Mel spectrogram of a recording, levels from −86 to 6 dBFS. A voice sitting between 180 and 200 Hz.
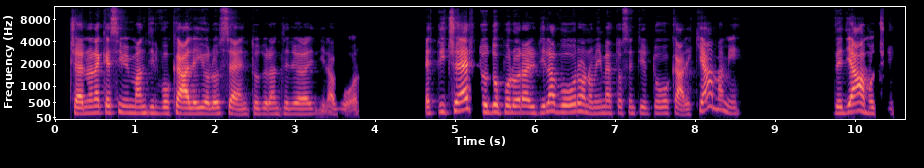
Yes: medium, 185 Hz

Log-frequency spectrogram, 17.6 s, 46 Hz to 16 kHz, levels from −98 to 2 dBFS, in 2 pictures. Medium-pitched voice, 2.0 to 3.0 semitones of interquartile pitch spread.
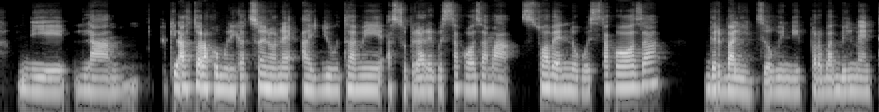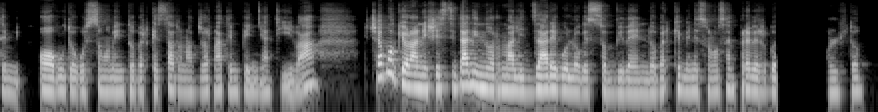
Yes: medium, 145 Hz; narrow, 2.4 semitones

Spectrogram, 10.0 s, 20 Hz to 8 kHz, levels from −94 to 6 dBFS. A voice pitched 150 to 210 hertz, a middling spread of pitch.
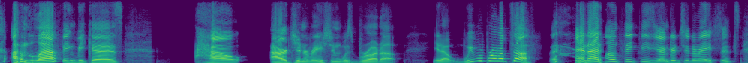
No: medium, 185 Hz; wide, 6.9 semitones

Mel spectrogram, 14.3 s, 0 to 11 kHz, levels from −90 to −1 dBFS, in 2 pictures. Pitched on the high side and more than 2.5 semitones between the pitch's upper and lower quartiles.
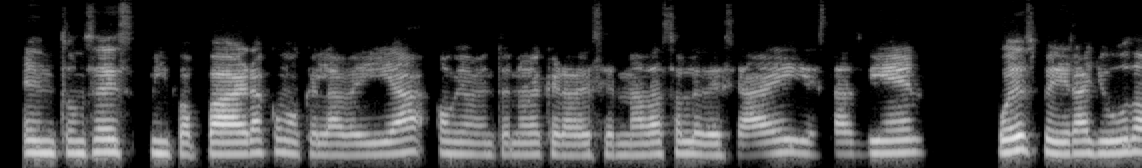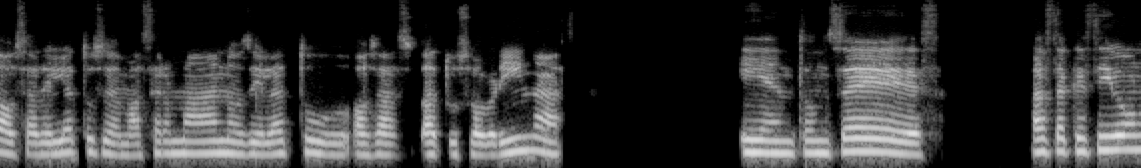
No: high, 200 Hz; narrow, 2.2 semitones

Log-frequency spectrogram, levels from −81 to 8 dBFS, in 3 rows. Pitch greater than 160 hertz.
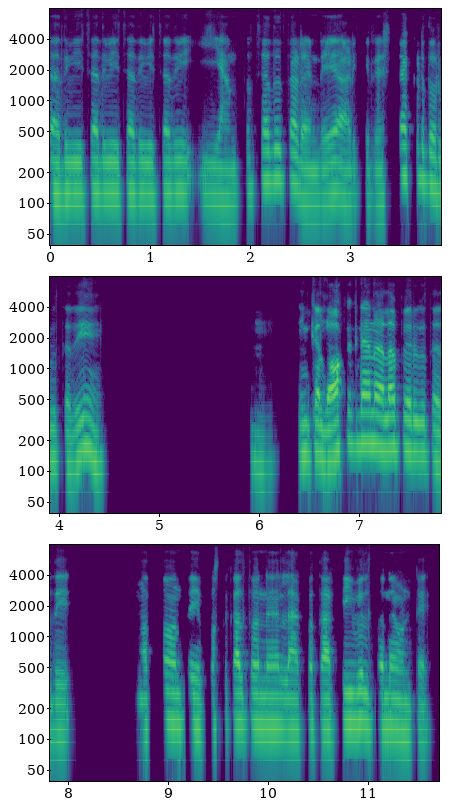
No: low, 130 Hz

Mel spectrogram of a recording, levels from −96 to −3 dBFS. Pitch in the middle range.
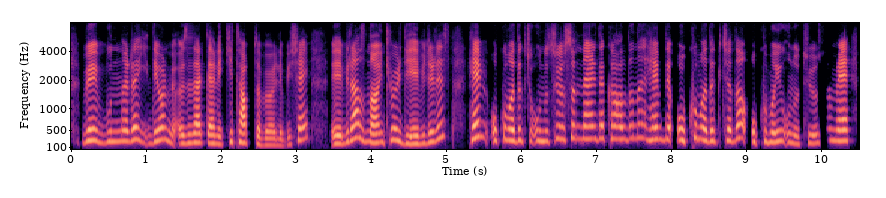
No: high, 245 Hz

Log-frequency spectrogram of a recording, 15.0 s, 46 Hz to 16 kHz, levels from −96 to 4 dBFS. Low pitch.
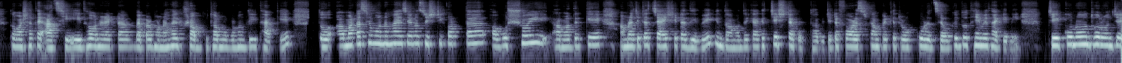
No: high, 220 Hz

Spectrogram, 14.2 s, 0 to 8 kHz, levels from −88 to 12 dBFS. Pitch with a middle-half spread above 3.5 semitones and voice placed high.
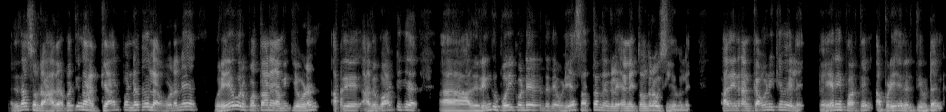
No: average, 4.3 semitones; medium, 160 Hz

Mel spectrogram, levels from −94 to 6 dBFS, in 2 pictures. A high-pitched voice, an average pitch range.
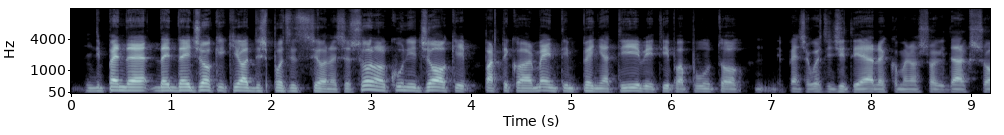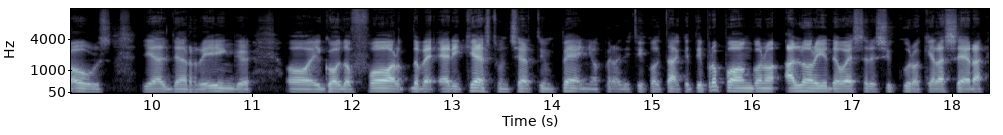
No: low, 110 Hz; average, 3.1 semitones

